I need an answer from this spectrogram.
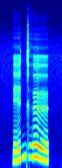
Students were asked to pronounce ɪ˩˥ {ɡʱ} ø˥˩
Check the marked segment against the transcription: correct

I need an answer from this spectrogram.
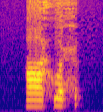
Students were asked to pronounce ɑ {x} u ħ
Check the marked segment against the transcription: correct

